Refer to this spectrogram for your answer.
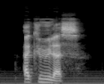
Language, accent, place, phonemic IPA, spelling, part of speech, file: French, France, Lyon, /a.ky.my.las/, accumulasse, verb, LL-Q150 (fra)-accumulasse.wav
- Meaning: first-person singular imperfect subjunctive of accumuler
